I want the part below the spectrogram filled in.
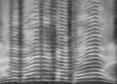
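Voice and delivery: put-on high, loud yell. Naming his pick from There Will Be Blood, Daniel Plainview yell. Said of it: "Keep it down".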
